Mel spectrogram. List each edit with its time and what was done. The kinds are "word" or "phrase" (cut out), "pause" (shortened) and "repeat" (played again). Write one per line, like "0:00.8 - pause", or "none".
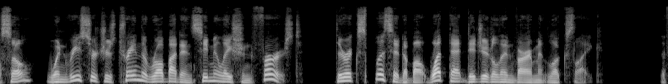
none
